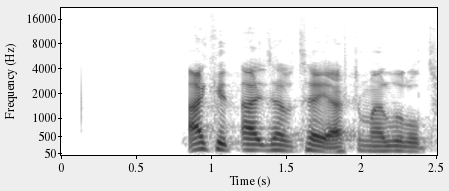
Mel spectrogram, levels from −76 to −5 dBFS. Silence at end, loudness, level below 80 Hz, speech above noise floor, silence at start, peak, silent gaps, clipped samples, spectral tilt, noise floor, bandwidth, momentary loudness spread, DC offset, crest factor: 0 s; -23 LUFS; -80 dBFS; 61 dB; 0.85 s; -4 dBFS; none; under 0.1%; -6 dB/octave; -84 dBFS; 18 kHz; 5 LU; under 0.1%; 22 dB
